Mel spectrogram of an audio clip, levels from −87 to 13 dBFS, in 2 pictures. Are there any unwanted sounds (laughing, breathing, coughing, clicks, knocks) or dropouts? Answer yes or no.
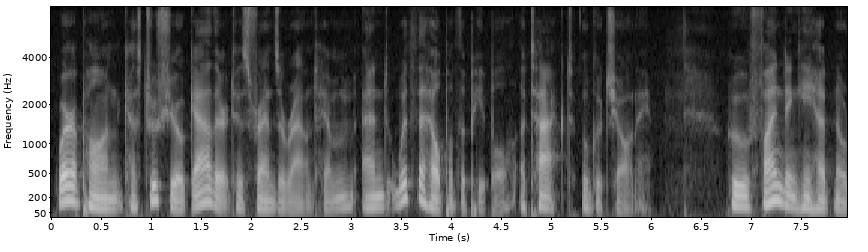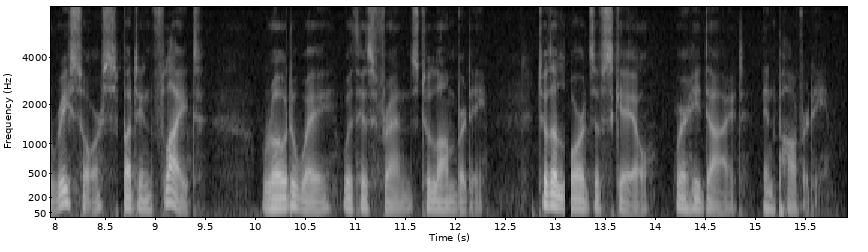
yes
